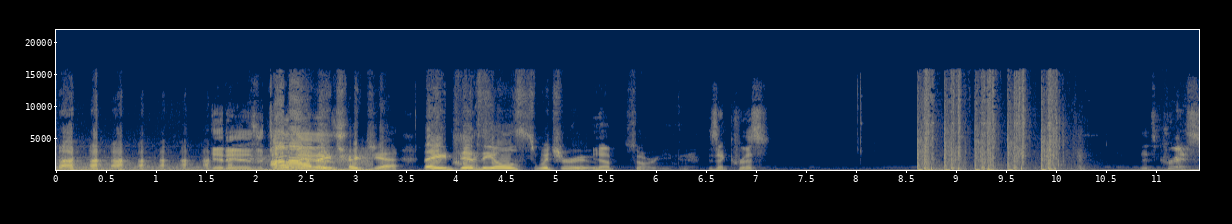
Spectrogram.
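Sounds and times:
speech: 0:00.0 - 0:01.0, 0:01.6 - 0:07.2, 0:10.8 - 0:11.4
laughter: 0:00.0 - 0:03.1
low hum: 0:00.0 - 0:04.1, 0:04.8 - 0:11.4
gunfire in a video game trailer: 0:08.6 - 0:10.3.

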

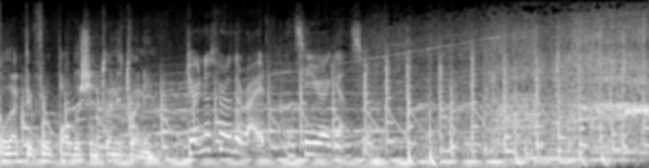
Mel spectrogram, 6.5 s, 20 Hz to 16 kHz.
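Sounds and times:
speech: 0:00.2 - 0:05.4
small race car engines buzzing in a motorsport video game: 0:04.2 - 0:06.4
tire squeal as race cars drift: 0:04.5 - 0:06.4.

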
